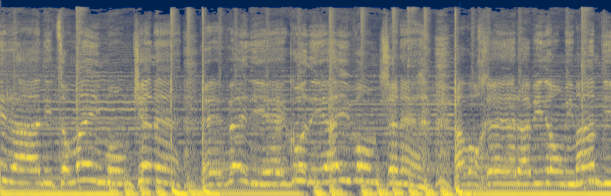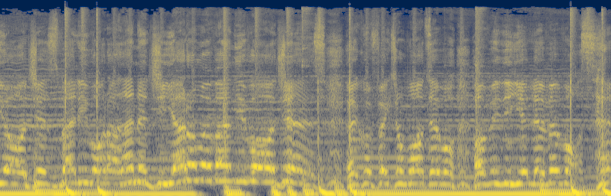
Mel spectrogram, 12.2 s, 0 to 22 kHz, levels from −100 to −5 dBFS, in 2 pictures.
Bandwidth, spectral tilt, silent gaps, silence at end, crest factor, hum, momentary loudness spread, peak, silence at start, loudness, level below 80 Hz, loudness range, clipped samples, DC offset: 19.5 kHz; -5 dB/octave; none; 0 s; 10 dB; none; 3 LU; 0 dBFS; 0 s; -12 LUFS; -14 dBFS; 1 LU; under 0.1%; under 0.1%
